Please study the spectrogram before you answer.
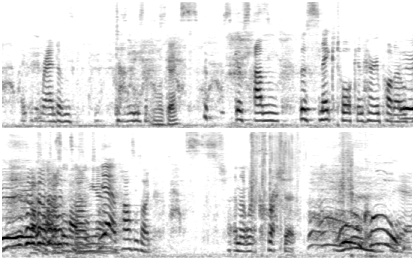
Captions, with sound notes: Like random tongues Gives um The snake talk in Harry Potter Yeah Parseltongue Yeah, parseltongue *speaks in tongues* And then I'm going to crush it *gasps* Cool!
